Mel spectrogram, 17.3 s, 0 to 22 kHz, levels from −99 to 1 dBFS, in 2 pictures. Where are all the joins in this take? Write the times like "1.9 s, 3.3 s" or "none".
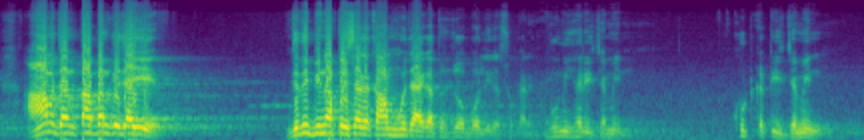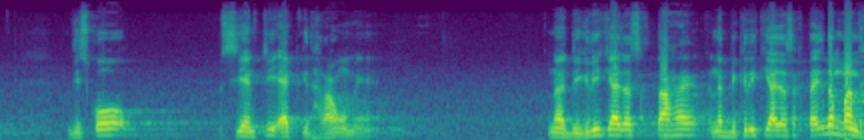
5.5 s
